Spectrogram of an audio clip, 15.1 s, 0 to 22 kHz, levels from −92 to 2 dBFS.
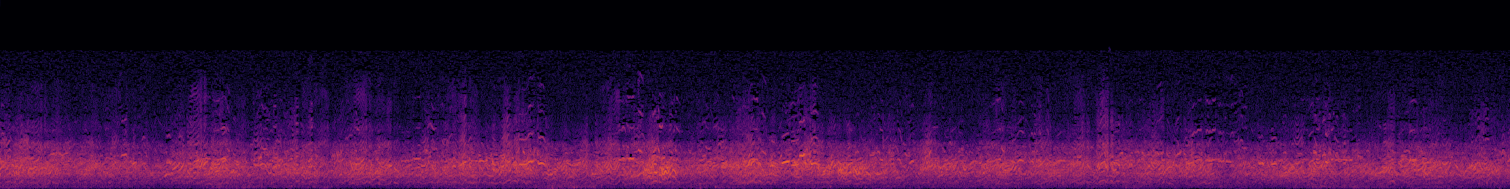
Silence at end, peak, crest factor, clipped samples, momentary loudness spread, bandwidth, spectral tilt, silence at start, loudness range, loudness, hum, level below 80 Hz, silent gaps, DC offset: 0 s; -22 dBFS; 18 dB; under 0.1%; 5 LU; 16.5 kHz; 2 dB/octave; 0 s; 3 LU; -37 LUFS; none; -88 dBFS; none; under 0.1%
